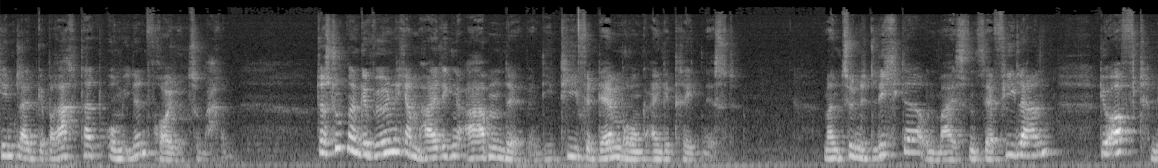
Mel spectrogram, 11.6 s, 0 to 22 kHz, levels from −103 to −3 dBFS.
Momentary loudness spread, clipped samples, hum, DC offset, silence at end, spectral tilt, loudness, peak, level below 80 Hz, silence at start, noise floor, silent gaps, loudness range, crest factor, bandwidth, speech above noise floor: 16 LU; under 0.1%; none; under 0.1%; 0 s; -5.5 dB/octave; -27 LUFS; -4 dBFS; -52 dBFS; 0 s; -52 dBFS; none; 5 LU; 22 dB; 19 kHz; 25 dB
